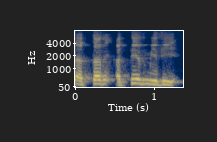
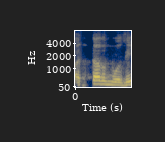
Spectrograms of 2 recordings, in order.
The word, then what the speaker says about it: al-Tirmidhi: Sunan al-Tirmidhi ou al-Tarmudhi, il y a 2 façons de prononcer son nom, de Isa, Muhammad ibn Isa ibn Sodra, décédé en 279 de l'Hégire.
